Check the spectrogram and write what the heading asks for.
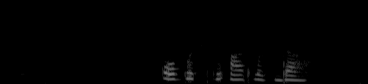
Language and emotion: Russian, neutral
